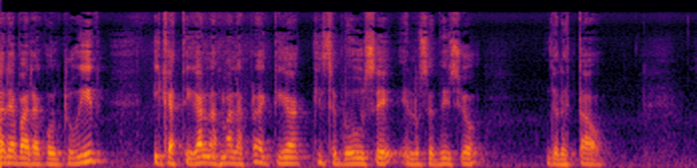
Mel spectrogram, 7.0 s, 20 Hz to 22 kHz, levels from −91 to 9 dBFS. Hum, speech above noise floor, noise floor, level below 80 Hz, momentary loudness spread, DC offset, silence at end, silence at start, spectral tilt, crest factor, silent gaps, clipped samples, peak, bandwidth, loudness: none; 31 dB; -52 dBFS; -58 dBFS; 9 LU; under 0.1%; 0.95 s; 0 s; -4.5 dB/octave; 20 dB; none; under 0.1%; -2 dBFS; 16.5 kHz; -21 LUFS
